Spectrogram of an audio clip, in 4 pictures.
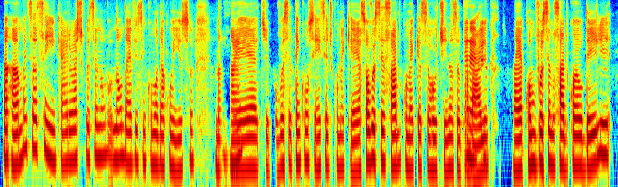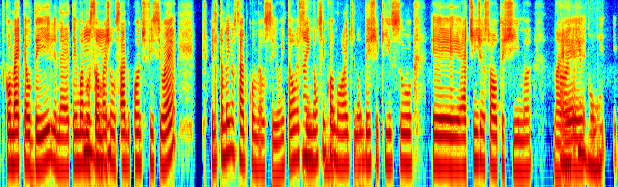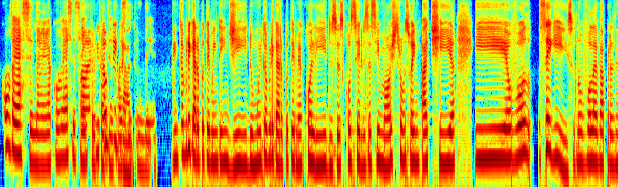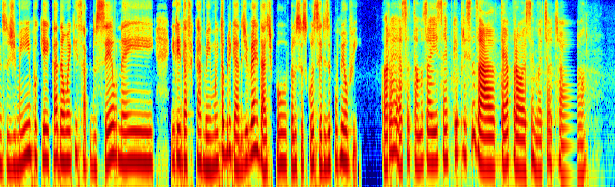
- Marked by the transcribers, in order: static; distorted speech; other background noise; tapping
- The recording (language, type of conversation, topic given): Portuguese, advice, Como posso equilibrar a autoafirmação e a harmonia ao receber críticas no trabalho ou entre amigos?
